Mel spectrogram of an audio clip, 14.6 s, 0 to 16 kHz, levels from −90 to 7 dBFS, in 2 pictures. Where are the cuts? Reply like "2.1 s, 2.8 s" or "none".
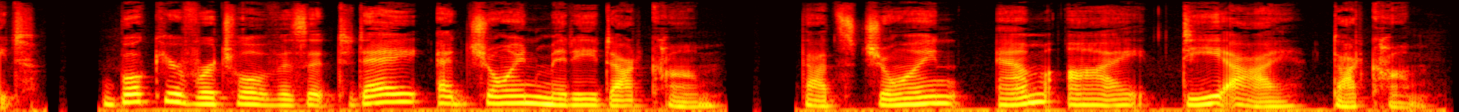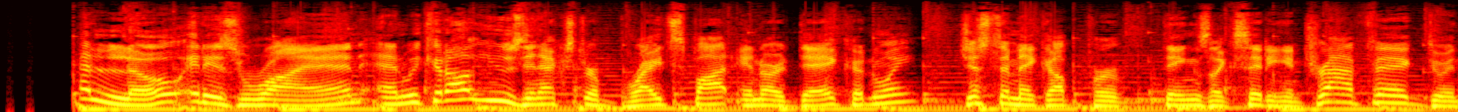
7.5 s

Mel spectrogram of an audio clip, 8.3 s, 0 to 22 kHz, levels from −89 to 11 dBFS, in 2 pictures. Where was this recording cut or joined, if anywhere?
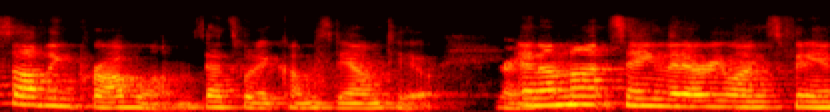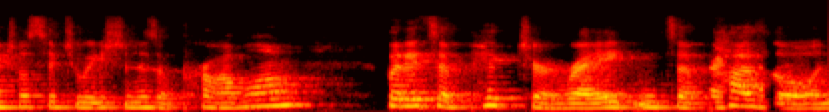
0.9 s

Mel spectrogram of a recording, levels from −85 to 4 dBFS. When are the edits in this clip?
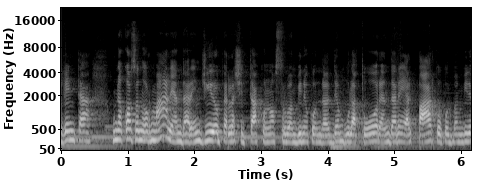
none

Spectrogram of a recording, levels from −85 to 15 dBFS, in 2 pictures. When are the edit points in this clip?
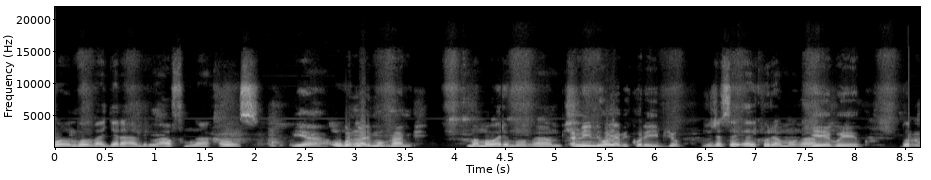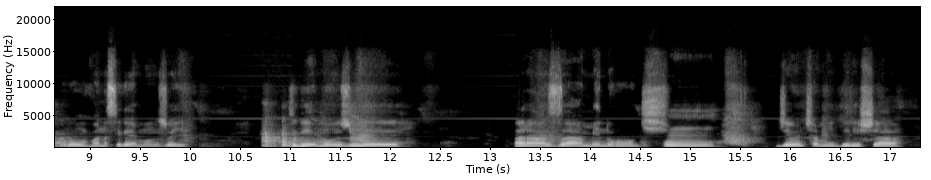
8.5 s

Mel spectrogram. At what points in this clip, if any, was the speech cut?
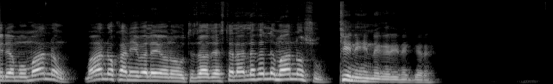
3.4 s

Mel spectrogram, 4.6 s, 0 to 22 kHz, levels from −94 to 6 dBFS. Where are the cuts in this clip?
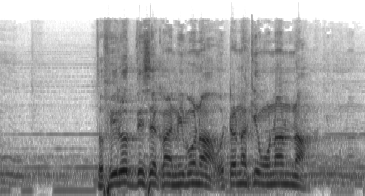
1.2 s

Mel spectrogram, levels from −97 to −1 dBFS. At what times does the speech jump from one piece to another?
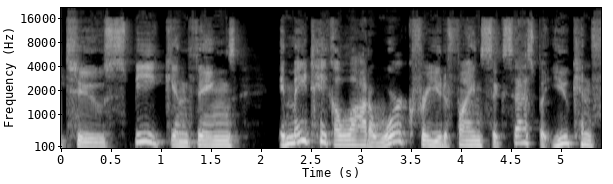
none

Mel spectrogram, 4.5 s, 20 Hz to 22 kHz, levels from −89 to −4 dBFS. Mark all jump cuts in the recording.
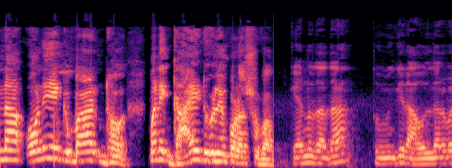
2.9 s

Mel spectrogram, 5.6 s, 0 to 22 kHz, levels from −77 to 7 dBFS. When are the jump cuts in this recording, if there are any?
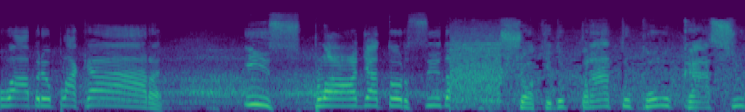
3.4 s

